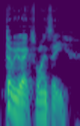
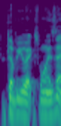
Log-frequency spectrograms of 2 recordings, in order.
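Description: First: The last letter is said as zee. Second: The last letter is said as zed. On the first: This is how American speakers say it. "they say T-U-V, W-X-Y-Z. There you go. And it rhymes" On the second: This is how British speakers say it. "we say W-X-Y-Z, and that doesn't rhyme"

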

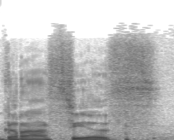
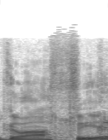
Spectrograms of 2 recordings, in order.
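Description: First: The s sounds are a plain hissed s. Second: The s sound is lisped like a th. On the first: "They don't say gracias" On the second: "They say gracias. ... It's like they got a lisp"

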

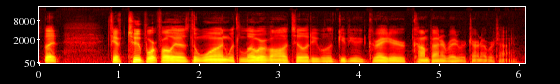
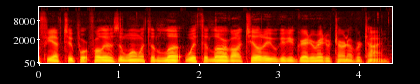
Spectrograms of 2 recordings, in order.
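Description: First: It is said slowly. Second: It is said fast.

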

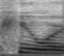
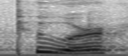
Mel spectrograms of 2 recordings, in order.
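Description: First: The word sounds like 'pure', with a y-glide. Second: The word sounds like 'poor', without a y-glide. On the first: The speaker calls it wrong. "It's not pure" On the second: The speaker calls it right. "it's Pur"

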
